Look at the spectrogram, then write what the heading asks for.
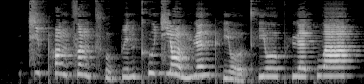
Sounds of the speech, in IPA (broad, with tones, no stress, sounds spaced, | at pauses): t͡ɕ i˥˧ pʰ ɑ˥˧ ŋ t͡s ɑ˥˩ ŋ t͡sʰ ṵ˨˩ p i˧˥ n kʰ u˥ t͡ɕ j ɑ˥˩ ʊ̯ m ɥ ɛ˥ n pʰ j o̰˨˩ ʊ̯ t̪ʰ j o˥ ʊ̯ pʰ ɥ ɛ˥ k w ä˥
